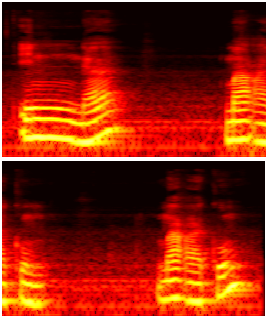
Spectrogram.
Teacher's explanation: Mim sukun bertemu dengan hamzah maka dibaca izhar mimnya.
